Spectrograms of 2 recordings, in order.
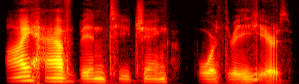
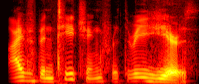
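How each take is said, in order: First: 'I have' is said in full, unreduced. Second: 'I have' is contracted, with a reduced vowel. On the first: "You do not have to use these contractions" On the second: "practice that more rapid pronunciation"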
